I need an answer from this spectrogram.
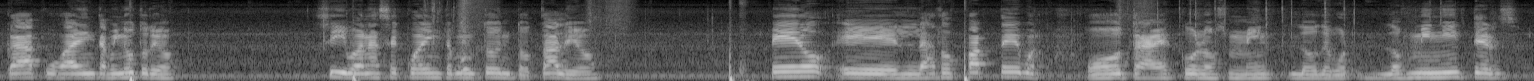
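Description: A man's voice: a little high, fairly even intonation, unhurried, bright, forceful tone. Chatty gamer man, noisy recording. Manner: chatty, says "tío" constantly, swears at enemies. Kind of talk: casual gameplay commentary. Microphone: phone mic.

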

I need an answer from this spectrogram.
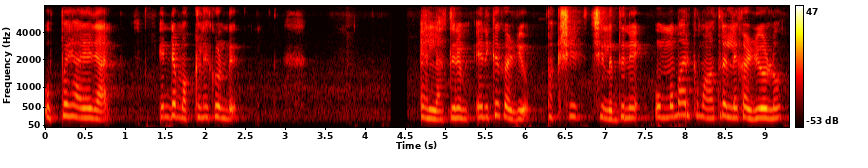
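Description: A woman's voice: fairly high pitch, a little slow, pauses often, dark tone, close to an everyday voice. A woman voicing a grieving adult man, an abandoned father who is crying, with a sorrowful, pleading manner in a storybook. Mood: reproachful. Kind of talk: storybook narration.

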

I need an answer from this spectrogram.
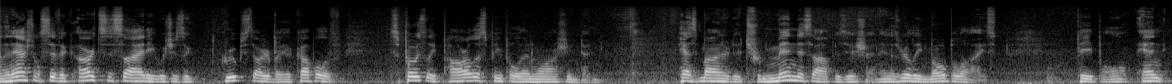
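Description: A man's voice: mid-range voice, warm tone, slight background noise. An older man giving a public lecture with slides, speaking conversationally with frequent fillers and restarts. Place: lecture hall.

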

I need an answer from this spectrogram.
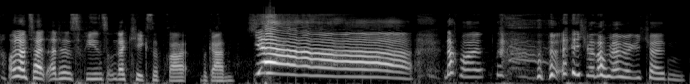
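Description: German-accented woman gaming host, playful and goofy, high and sharp in tone. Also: very animated, quick pace, no room sound. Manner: silly, bursts of shouting, narrates in mock-story tone. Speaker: gaming YouTuber. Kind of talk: playful let's-play commentary.

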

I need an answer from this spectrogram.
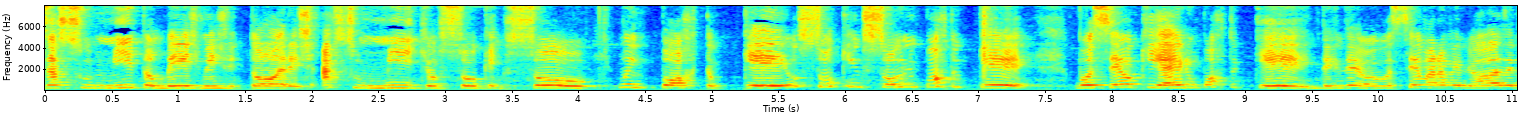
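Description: A woman's voice: on the high side, a little hiss or hum. A Brazilian woman giving an emphatic motivational talk as a mentor, repeating her key phrases for stress. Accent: Brazilian Portuguese. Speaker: women's mentor.

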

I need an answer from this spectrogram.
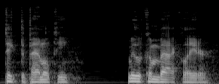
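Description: Talking to himself as he plays, this gaming video host offers casual strategy-game commentary over background music. He has a lowish, gravelly voice, a fairly even intonation, and a fairly quick pace.

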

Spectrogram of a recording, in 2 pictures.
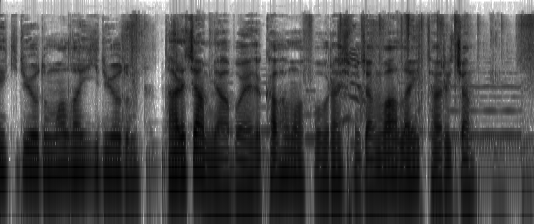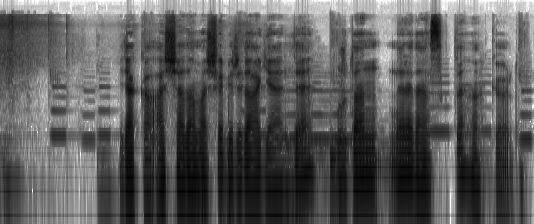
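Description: Young gaming creator, irritable running commentary, mid-pitched, faint music under. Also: male voice. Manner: exasperated, grumbling, venting at the game. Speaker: gaming YouTuber. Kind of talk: frustrated live game commentary.

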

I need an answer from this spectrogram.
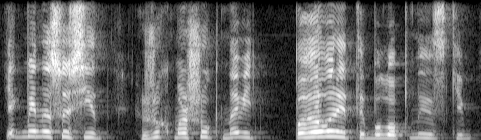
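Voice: mid-range voice, sing-song, a little slow, pitched above the performer's own voice. A storyteller voicing a fretful, chatty female caterpillar who complains and whines in a bedtime story. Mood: whiny. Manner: whiny, tearful complaining. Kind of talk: storybook character voice.

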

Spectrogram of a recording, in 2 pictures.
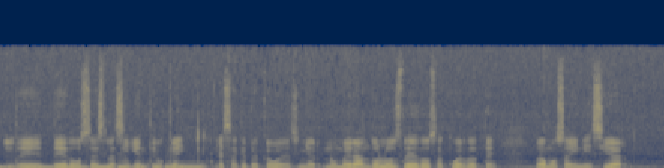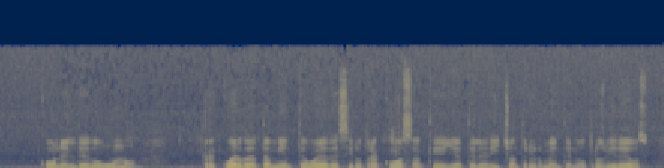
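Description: A man with a Mexican accent teaching bass guitar step by step, patient and often checking in with "ok?". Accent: Mexican Spanish. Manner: patient, repeats "¿ok?" to check understanding. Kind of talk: step-by-step music tutorial. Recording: loud bass playing behind the voice.

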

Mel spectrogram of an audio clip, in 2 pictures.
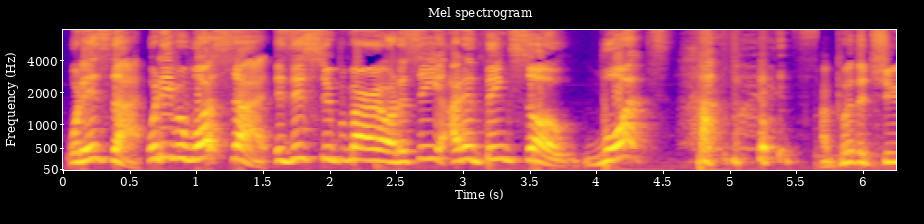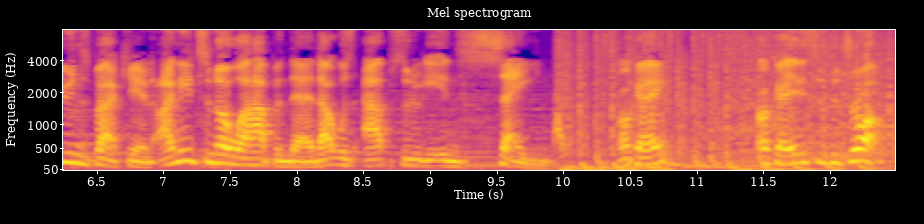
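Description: A young man commentating his own gameplay with huge swings in pitch, one moment muttering and the next yelping. He shouts at his fails and cheers his wins. Faint game music plays behind him. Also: big pitch swings, normal speed. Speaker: gaming YouTuber.

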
